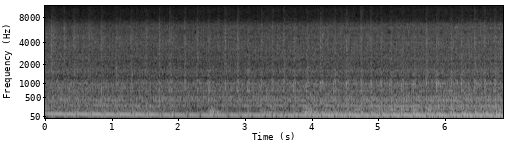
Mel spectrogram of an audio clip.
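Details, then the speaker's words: 1994 Polaris two-stroke 4x4 quad, long sitting, idling after battery charge and starting fluid; quick fairly even putter firming up toward the end, quite smoky; running again normally. "right on well there we go um that was pretty easy that's great I'm thrilled with that quite Smokey"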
